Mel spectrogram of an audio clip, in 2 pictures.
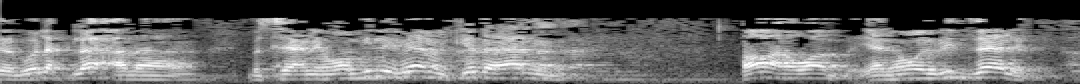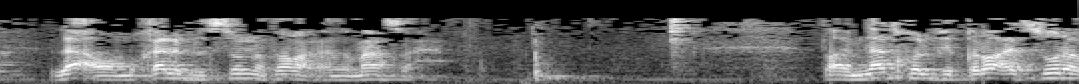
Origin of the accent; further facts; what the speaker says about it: Upper Egypt, Egypt; ممكن كنت انت صعيدي هناك، انا صعيدي هنا.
